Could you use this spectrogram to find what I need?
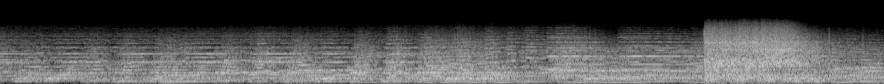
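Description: Gunfire aimed at a monster in a film: rapid shots sound under a sustained musical score, and the passage ends in a loud, noisy burst.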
